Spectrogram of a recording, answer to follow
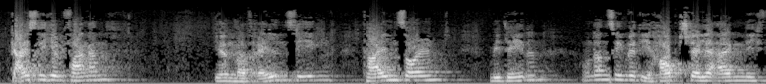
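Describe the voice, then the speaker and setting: A man's voice: high voice, a bit bright. A man preaching a sermon in a church hall as the congregation's pastor, speaking emphatically and repeating his key points. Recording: echoey church room.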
